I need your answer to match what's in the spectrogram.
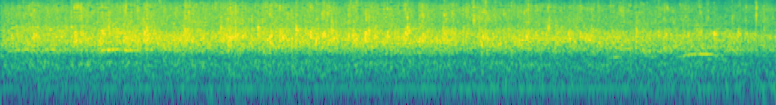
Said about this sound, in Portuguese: Pode dar uma salva de palmas aí? Ei!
